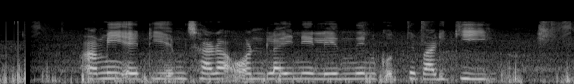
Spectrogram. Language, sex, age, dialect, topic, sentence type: Bengali, female, 18-24, Standard Colloquial, banking, question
